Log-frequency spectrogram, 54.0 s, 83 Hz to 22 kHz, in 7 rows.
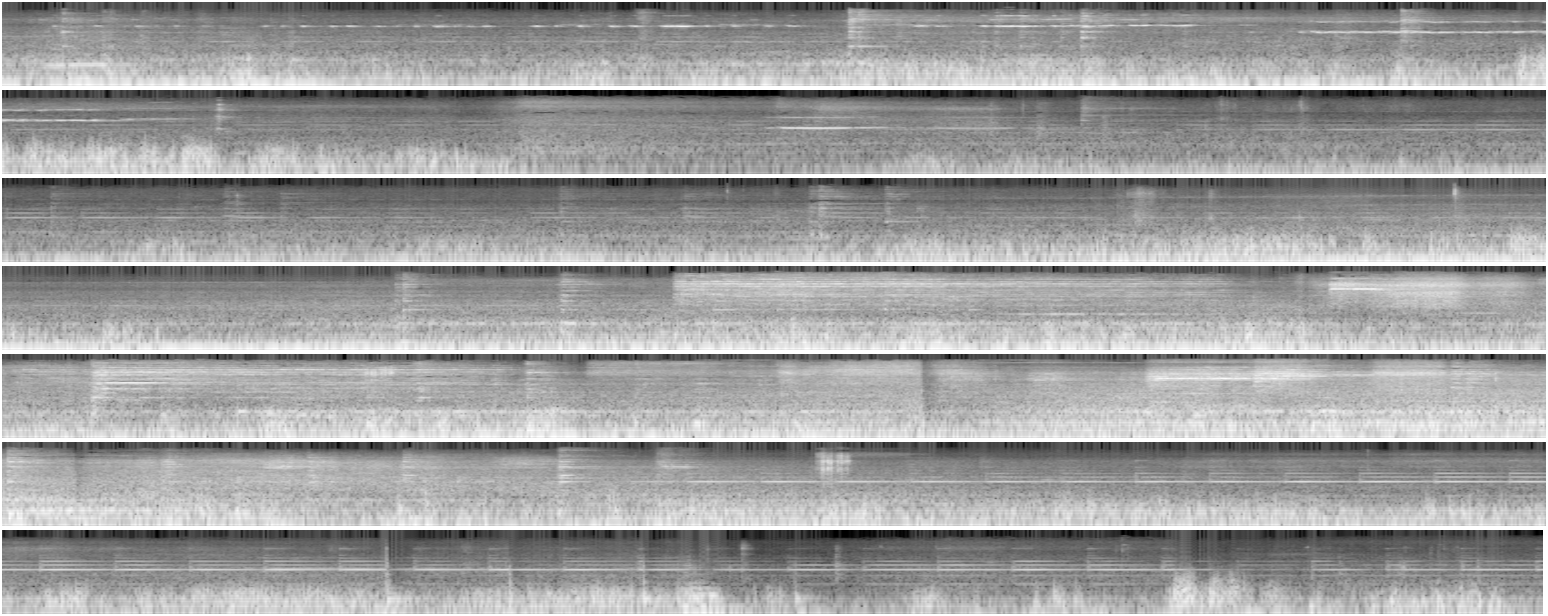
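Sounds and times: wheels squealing on rail: 0:00.0 - 0:09.1, 0:10.3 - 0:13.0, 0:26.4 - 0:38.7
train coaches rumbling past: 0:00.0 - 0:54.0.

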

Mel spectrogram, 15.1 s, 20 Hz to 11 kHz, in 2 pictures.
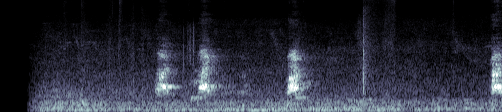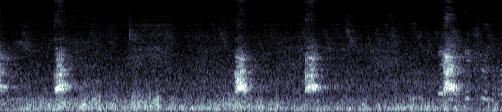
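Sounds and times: dog barking: 0:02.3 - 0:04.8, 0:07.4 - 0:07.8, 0:08.4 - 0:08.7, 0:11.0 - 0:11.4, 0:12.1 - 0:12.5, 0:14.2 - 0:14.5.

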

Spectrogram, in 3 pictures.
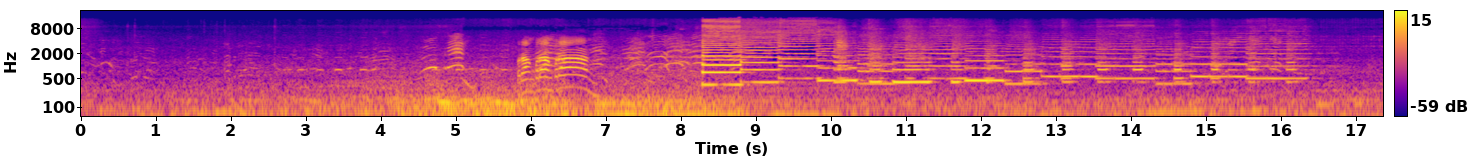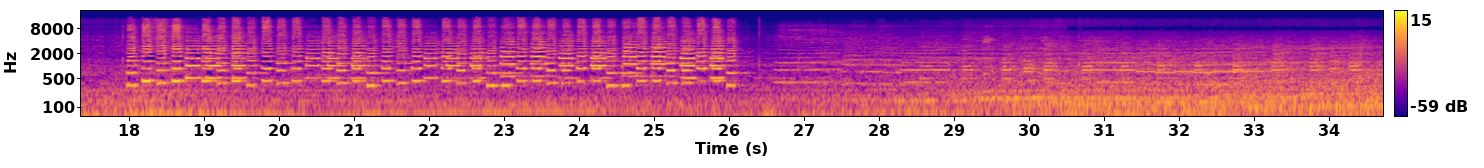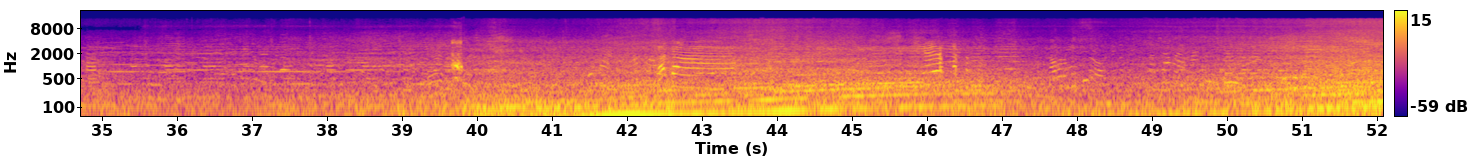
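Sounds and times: traffic noise: 0:00.0 - 0:52.0
bus horn playing a melody: 0:08.2 - 0:16.8, 0:17.9 - 0:39.8, 0:42.5 - 0:47.5.

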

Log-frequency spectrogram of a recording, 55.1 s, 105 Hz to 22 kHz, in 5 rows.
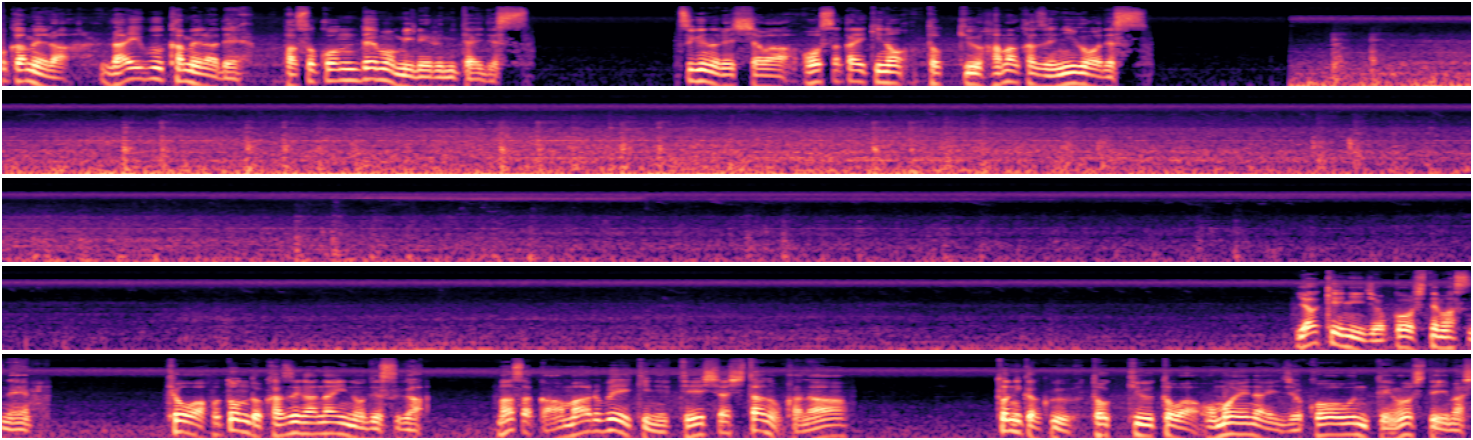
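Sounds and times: insects chirping: 0:00.0 - 0:55.0
train wheel clatter: 0:09.7 - 0:36.9
diesel train engine rumble: 0:09.7 - 0:55.0.

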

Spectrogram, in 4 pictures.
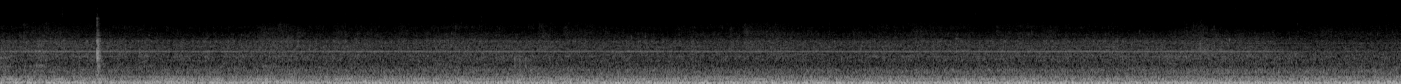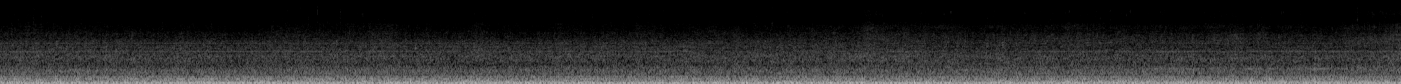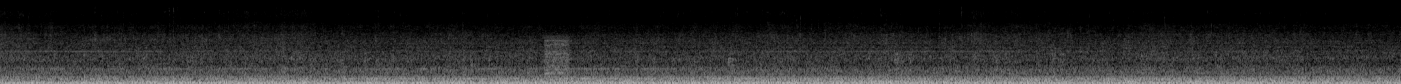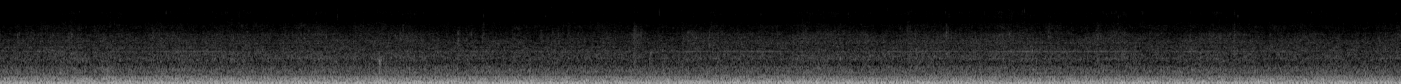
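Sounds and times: boat engine droning: 0:00.0 - 0:56.0
faint high whine: 0:25.5 - 0:35.8.

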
